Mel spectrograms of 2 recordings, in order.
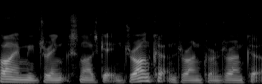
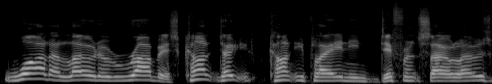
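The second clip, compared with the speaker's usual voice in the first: higher, louder mock heckle at the band; heckling scream; 8 semitones higher, 4 dB louder than usual. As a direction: jeer at the stage like a drunk in the crowd. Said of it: "I'm just screaming at the band".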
